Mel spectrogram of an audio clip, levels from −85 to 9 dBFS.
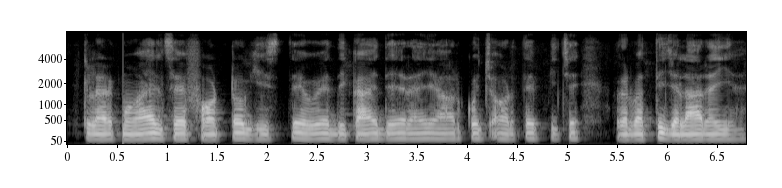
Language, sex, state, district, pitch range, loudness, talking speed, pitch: Hindi, male, Bihar, Kishanganj, 90-100 Hz, -18 LUFS, 160 wpm, 95 Hz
